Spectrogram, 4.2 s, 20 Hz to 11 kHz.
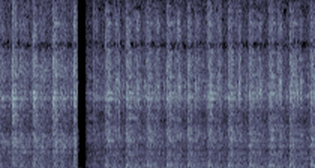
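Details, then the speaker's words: Homemade wood-fired Stirling engine driving a car alternator under load: sharp metallic bang on every stroke, about 220 a minute, like metal hitting metal; owner suspects something in the ram pistons. "the other slight annoyance is this this rattle here every stroke there is a big bang like a piece of metal is hitting another piece of metal um it's not very nice really"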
